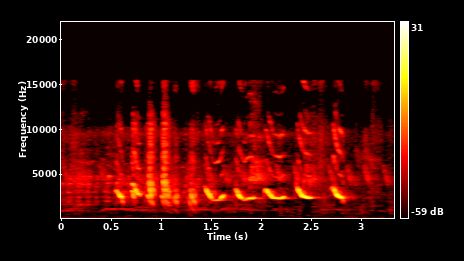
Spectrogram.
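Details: Jeritan song of a cucak ijo, the greater green leafbird, used to make other birds sing: a rattle of rapid buzzy chips, then six strong, high whistled downslurs.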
